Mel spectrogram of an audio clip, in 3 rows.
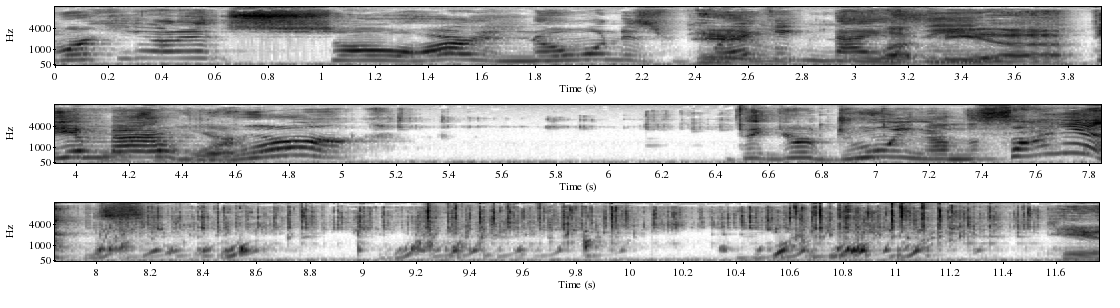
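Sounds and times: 
speech: 0:00.1 - 0:05.2, 0:06.4 - 0:09.3
bubbles blown through a straw into a milkshake: 0:07.9 - 0:11.7.

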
